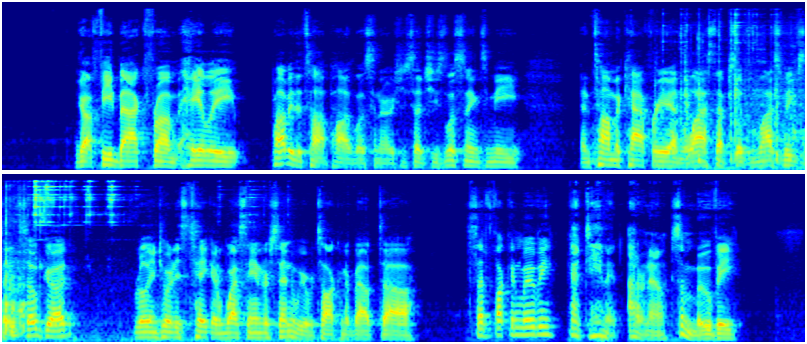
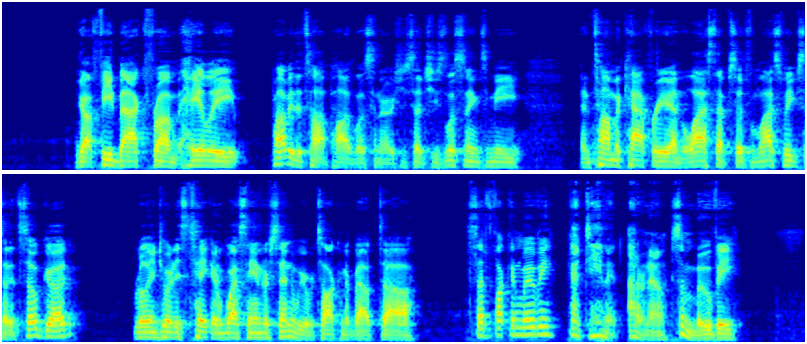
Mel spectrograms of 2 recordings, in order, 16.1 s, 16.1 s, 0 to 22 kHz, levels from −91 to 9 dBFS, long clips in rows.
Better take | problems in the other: second | jangling keys; loud; from 6.5 to 11 s; peak 5 dB above the speech

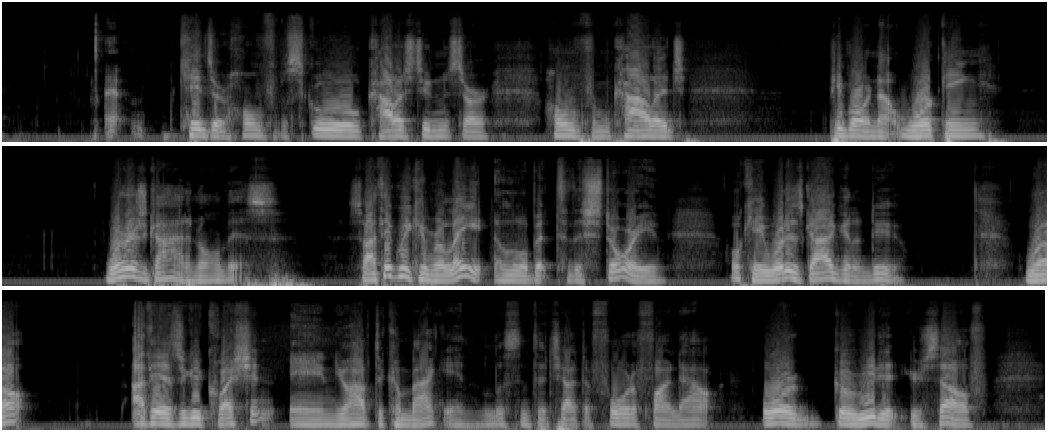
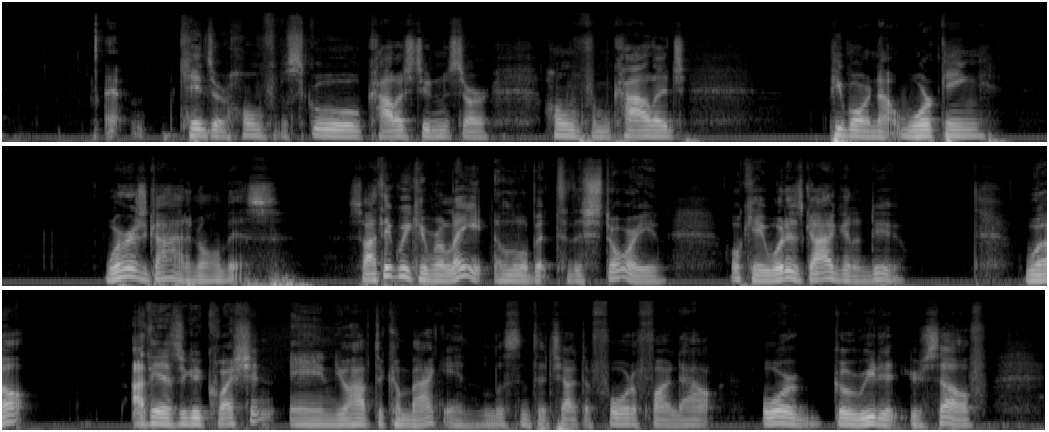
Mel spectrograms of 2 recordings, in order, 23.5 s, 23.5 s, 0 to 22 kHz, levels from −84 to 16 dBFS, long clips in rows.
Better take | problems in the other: second | distortion; slight; 5% of the sound clipped

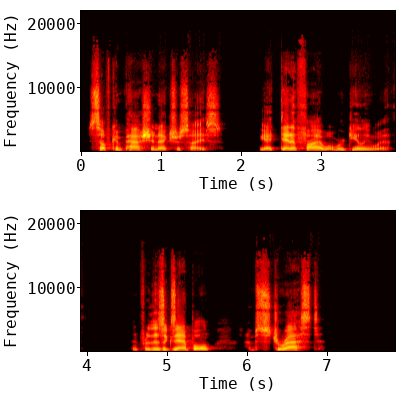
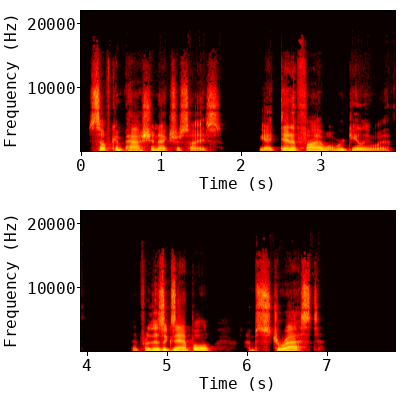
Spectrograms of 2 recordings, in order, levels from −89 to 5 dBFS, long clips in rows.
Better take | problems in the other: second | thin; very; fading below 350 Hz

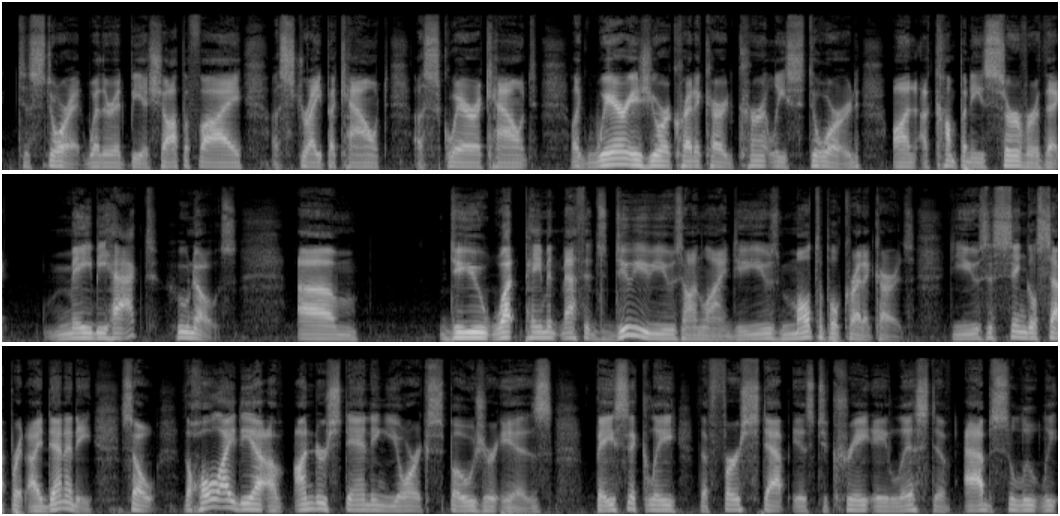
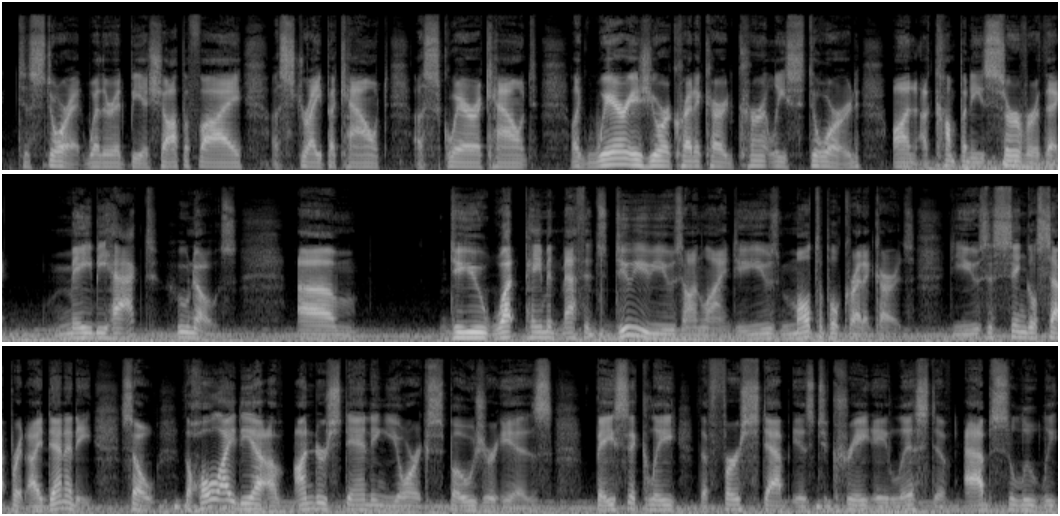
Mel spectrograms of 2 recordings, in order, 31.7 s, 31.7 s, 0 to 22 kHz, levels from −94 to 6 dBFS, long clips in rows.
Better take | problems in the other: first | low rumble; faint; from 9 s on; 25 dB below the speech

